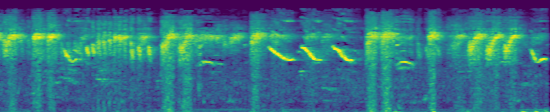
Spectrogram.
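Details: Cotton pygmy goose kept as a master singer for tutoring other birds: harsh high chattering bursts separated by short gaps, with several steeply falling whistles between bursts.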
